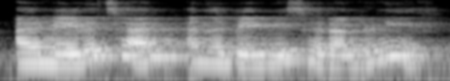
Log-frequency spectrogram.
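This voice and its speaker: A woman, a teacher, expressively reading a bedtime story aloud to children and pausing to ask her young listeners questions. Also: mid-range voice, animated, a little mellow. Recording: echoey room.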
